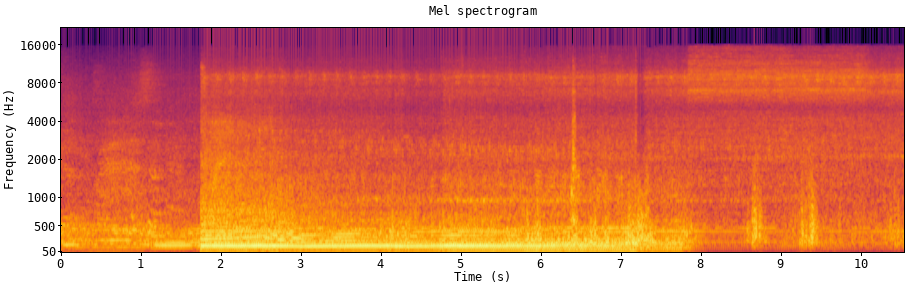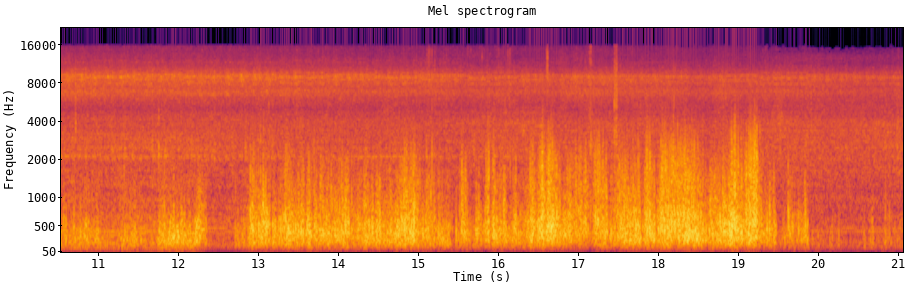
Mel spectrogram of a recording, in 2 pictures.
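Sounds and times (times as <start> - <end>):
car engine idling: 1.1 - 21.0
wind on microphone: 5.8 - 8.0, 8.6 - 9.6, 10.2 - 20.0.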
